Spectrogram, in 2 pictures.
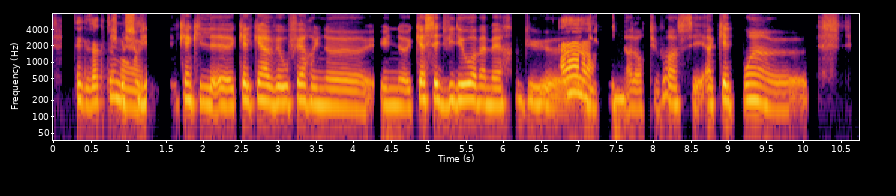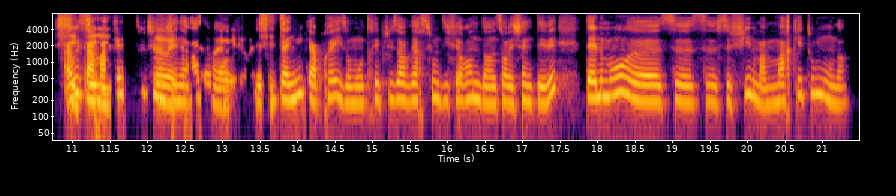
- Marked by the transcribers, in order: unintelligible speech; stressed: "marqué"
- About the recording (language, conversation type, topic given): French, podcast, Comment décrirais-tu la bande-son de ta jeunesse ?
